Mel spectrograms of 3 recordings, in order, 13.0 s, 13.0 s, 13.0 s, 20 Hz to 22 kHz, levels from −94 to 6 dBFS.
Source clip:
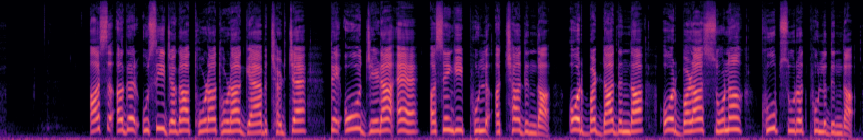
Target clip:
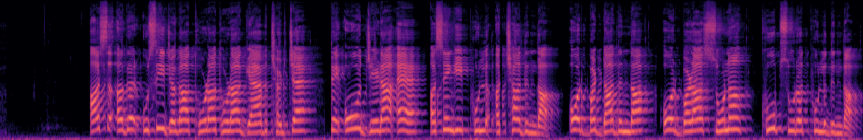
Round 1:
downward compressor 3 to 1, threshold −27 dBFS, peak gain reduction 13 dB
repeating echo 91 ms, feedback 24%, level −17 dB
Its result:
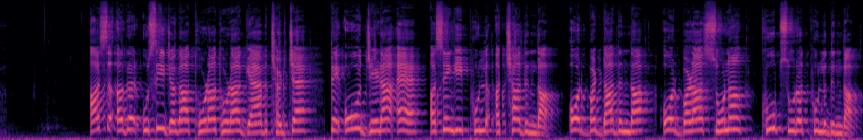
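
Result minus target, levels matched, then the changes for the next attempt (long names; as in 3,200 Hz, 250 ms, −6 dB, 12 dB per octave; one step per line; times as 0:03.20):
downward compressor: peak gain reduction +5.5 dB
change: downward compressor 3 to 1, threshold −18.5 dBFS, peak gain reduction 7 dB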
